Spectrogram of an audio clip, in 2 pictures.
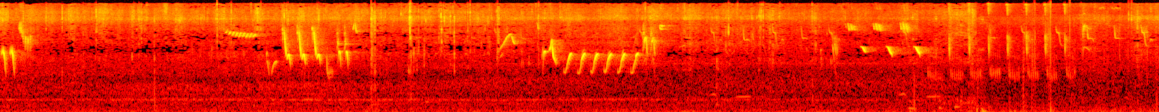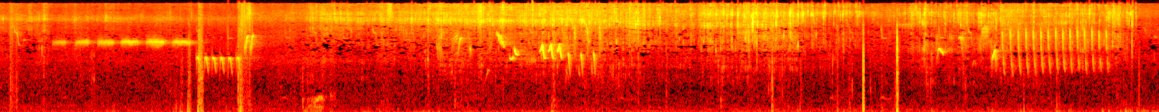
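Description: Songbirds singing: short trills and quick runs of repeated chirps, coming and going throughout, with a faint hiss in the second half.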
